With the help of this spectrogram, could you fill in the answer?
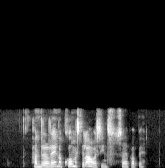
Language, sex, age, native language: Icelandic, female, 20-29, Icelandic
